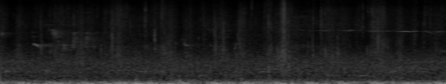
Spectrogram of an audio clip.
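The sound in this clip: Footsteps walking outdoors at night into darkness, a continuous run of soft, low thuds at an uneven walking pace across the whole stretch.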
